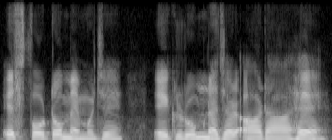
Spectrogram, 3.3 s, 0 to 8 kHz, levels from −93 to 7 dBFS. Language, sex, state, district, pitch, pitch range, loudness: Hindi, male, Arunachal Pradesh, Lower Dibang Valley, 145 Hz, 135-180 Hz, -14 LUFS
